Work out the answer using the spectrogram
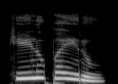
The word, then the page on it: ಗಳಪೂರ: kannada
